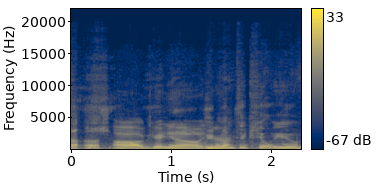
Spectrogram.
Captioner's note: all laughing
